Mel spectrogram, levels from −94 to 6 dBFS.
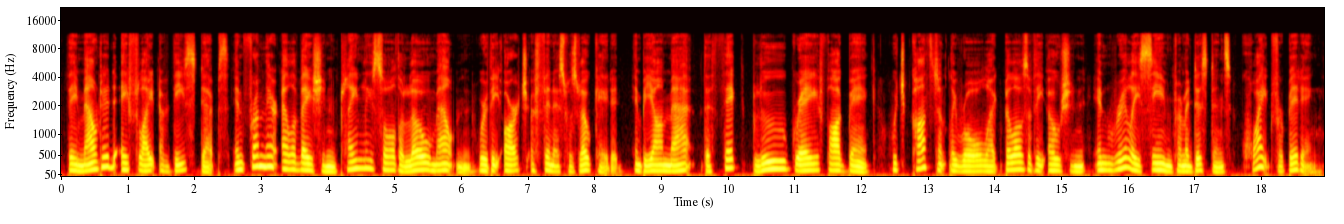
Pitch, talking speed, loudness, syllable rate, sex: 150 Hz, 150 wpm, -17 LUFS, 4.1 syllables/s, female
